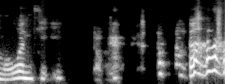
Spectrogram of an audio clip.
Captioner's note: laughter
